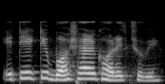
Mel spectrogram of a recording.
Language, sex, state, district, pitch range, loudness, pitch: Bengali, female, West Bengal, Cooch Behar, 195-260 Hz, -16 LUFS, 230 Hz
